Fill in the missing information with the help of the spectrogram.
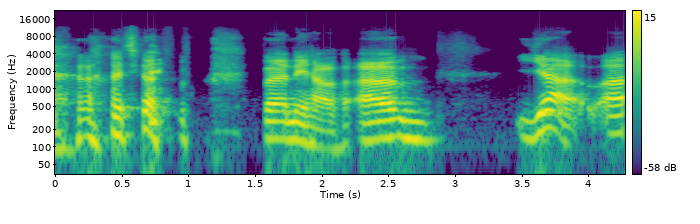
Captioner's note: laughs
